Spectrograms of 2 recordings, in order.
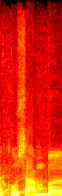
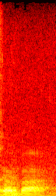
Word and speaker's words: Kusamba: Oh, bacanya Kusambe ya, Pak? Kusamba. Ya. Kusamba.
